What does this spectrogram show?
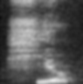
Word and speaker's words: hear: Hear, heard, heard, entendre. Le EA se prononce I dans la base verbale et ensuite au prétérit ou au participe passé, il se prononce heard.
